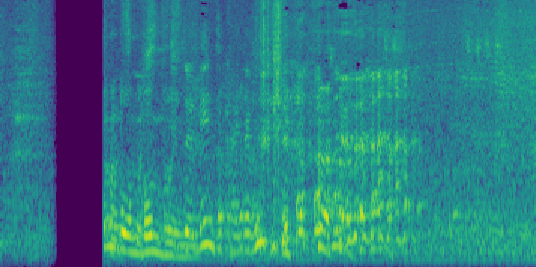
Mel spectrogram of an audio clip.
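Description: A man laughs with animation.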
